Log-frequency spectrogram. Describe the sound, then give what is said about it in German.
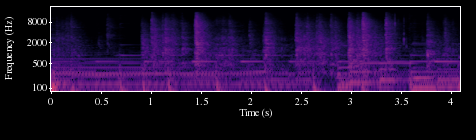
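A cat paws and bats at a plastic bag, producing irregular crinkly rustling bursts and light taps over a faint steady hum, with no voices. “das Geräusch, was ihr gerade hört, ist die Katze, die an einer Tüte spielt.”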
